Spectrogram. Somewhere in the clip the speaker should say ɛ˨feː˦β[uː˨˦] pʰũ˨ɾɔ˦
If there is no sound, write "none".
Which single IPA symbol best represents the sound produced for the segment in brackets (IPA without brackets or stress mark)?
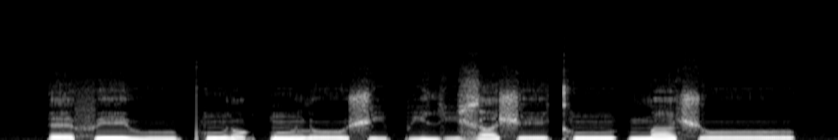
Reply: uː˨˦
